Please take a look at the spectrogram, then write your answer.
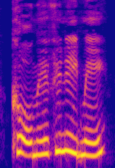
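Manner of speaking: high, quick doctor's voice; quick parting call from the doctor; doctor character. A narrator's reading. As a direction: toss it off high and fast.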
